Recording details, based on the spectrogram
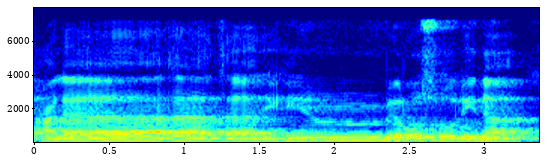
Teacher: آثارہم آ مد بدل ہے، ثا مد اصلی الف مد ہے، 2 حرکات لمبا کریں گے، را باریک پڑھیں گے۔ ہم میں میم ساکن کے بعد با آنے کی وجہ سے اخفاء شفوی ہے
